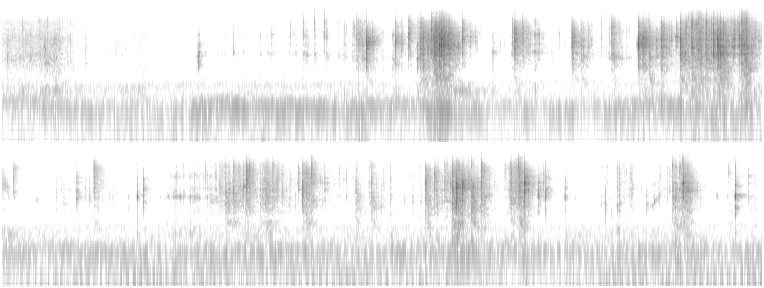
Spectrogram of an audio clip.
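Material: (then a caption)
Soap. A metal utility-knife blade scores a grid into a solid, dry, palm-sized purple bar of soap held in one hand, then scrapes off small soap cubes that fall onto a red surface. Bright, crisp scraping and crunching comes in dense bursts over a faint low hum, with quiet gaps between the louder passes.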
